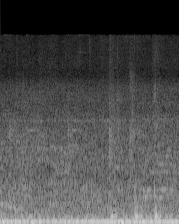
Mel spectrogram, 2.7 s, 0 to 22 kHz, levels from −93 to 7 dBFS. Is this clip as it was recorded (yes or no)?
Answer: yes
